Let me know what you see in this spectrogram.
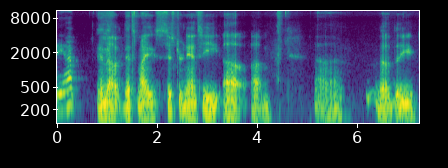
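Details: Male stroke survivor with aphasia after a severe stroke, over a decade of rehabilitation; aphasia.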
